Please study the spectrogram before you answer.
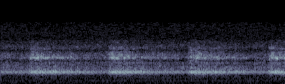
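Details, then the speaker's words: Boeing Starliner spacecraft, heard through the cabin speaker and relayed from the station: a steady mid-pitched ping pulsing about once a second, each burst swelling then fading, like sonar. Origin unexplained. "it was kind of like a pulsing noise almost like a sonar ping"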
